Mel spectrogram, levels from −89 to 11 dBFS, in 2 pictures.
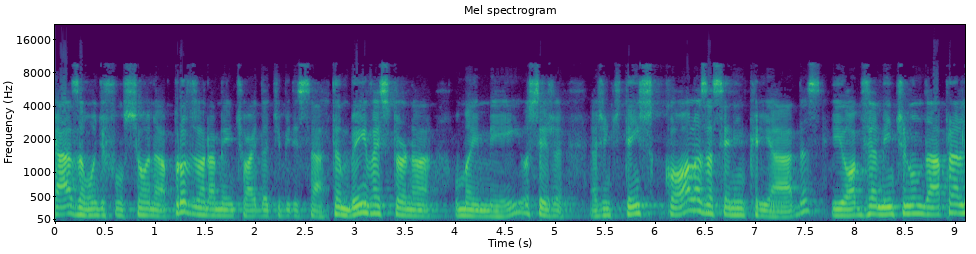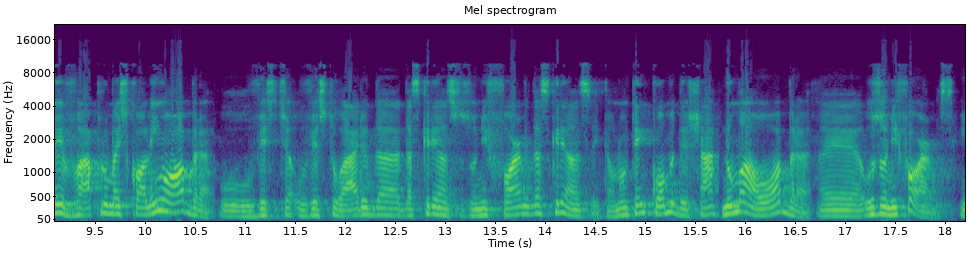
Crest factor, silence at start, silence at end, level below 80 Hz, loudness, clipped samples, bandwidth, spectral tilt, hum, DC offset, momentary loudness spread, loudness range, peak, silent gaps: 14 dB; 0 s; 0 s; -52 dBFS; -14 LUFS; under 0.1%; 10.5 kHz; -5 dB/octave; none; under 0.1%; 7 LU; 3 LU; 0 dBFS; none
